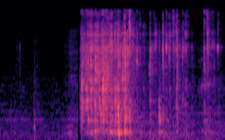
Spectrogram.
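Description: Thick liquid pours and splashes into a metal pot.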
